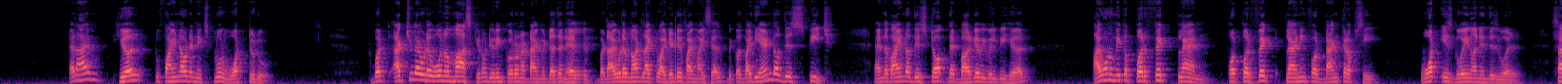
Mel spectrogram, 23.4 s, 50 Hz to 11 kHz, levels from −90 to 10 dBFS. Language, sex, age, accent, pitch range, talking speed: English, male, 50-69, Indian, 130-170 Hz, 190 wpm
